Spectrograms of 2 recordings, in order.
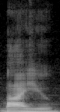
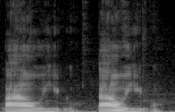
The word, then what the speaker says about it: Baoyu: It's not Bayu. Baoyu. Okay, gotta pronounce that correctly.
